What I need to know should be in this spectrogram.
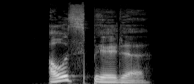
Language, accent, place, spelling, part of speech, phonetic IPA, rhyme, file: German, Germany, Berlin, ausbilde, verb, [ˈaʊ̯sˌbɪldə], -aʊ̯sbɪldə, De-ausbilde.ogg
- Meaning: inflection of ausbilden: 1. first-person singular dependent present 2. first/third-person singular dependent subjunctive I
